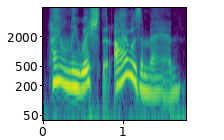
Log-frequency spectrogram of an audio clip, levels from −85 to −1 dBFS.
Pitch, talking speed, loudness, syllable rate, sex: 200 Hz, 270 wpm, -15 LUFS, 6.0 syllables/s, female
